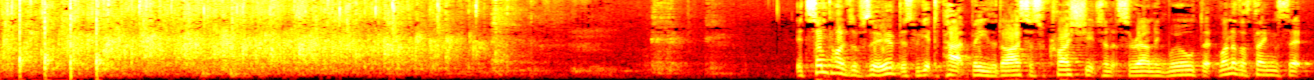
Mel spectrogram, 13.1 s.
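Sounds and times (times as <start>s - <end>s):
audience applause: 0.0s - 5.3s
speech: 8.0s - 13.1s.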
